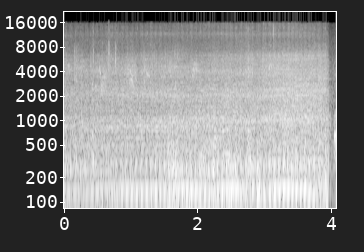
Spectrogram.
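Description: Small motorcycle engine running steadily as it rides closer, growing gradually louder.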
